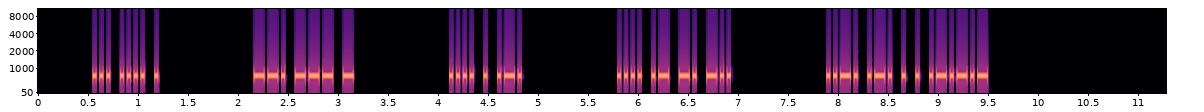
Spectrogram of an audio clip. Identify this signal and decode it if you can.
Morse code, heard as a keyed tone, about 34 wpm, 700 Hz. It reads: SHE GOT HER HAND FREE.
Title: 4x Word-Spacing - Sentences from Top 500 Words - 35wpm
